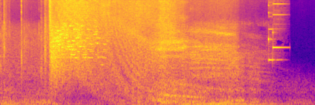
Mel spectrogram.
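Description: A loud rushing whoosh swells and fades.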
